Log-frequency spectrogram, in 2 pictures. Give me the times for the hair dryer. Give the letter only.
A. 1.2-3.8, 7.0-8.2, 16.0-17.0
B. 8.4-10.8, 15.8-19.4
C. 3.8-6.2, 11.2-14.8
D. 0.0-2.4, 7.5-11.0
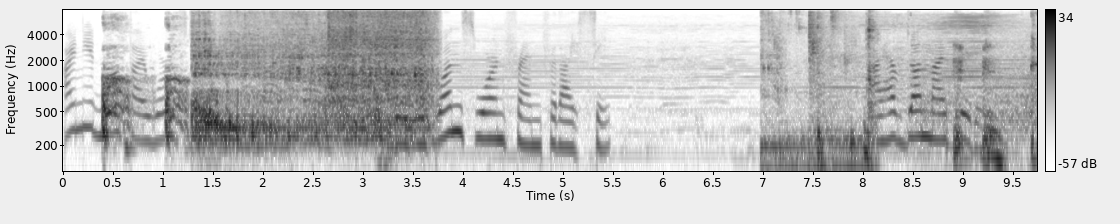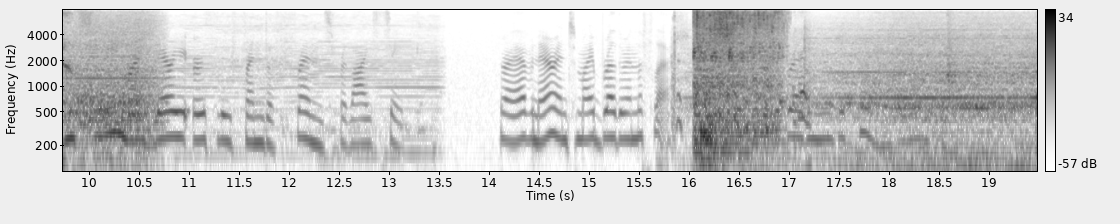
B.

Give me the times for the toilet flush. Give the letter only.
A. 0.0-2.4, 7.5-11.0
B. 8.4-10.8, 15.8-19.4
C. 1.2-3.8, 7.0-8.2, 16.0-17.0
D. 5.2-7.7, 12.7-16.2
C.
